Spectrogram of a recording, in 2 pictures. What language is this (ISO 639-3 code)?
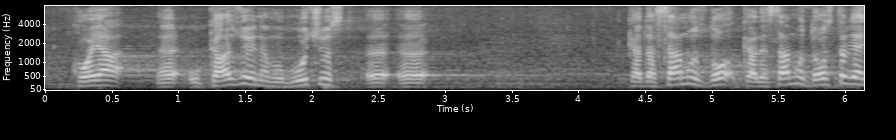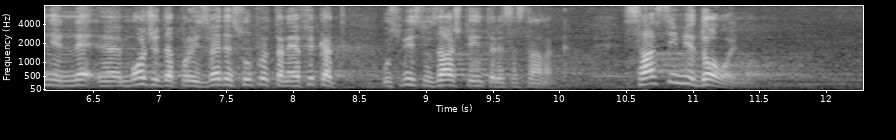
srp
